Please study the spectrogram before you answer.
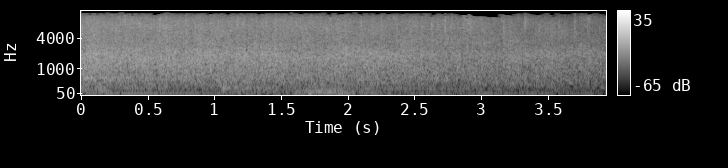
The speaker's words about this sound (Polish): Brawa dla zespołu. Gorące brawa, bo nam już nie zaśpiewają.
